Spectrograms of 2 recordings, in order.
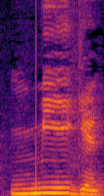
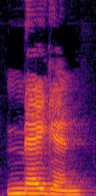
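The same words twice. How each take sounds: First: Megan with a long EE, "MEE-gan"; said differently. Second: Megan as "MAY-gun"; her one way. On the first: Trying out another way to say it, Megan as MEE-gan. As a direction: draw out the first vowel of Megan as "mee". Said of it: "I'm trying to say it differently". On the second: Showing how it always sounds to her, Megan as MAY-gun. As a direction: say Megan with an AY in the first syllable. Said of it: "but sound the same". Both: Shown as a demonstration.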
